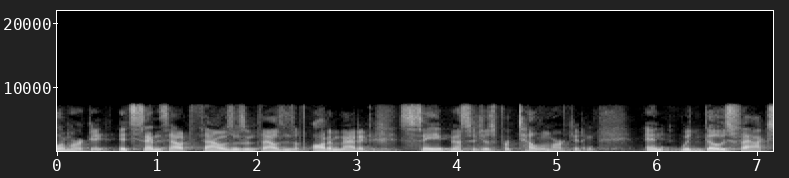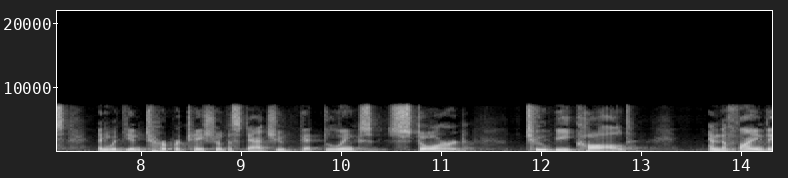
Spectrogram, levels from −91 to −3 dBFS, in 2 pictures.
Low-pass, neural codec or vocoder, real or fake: 7.2 kHz; codec, 16 kHz, 2 kbps, FreqCodec, larger model; fake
